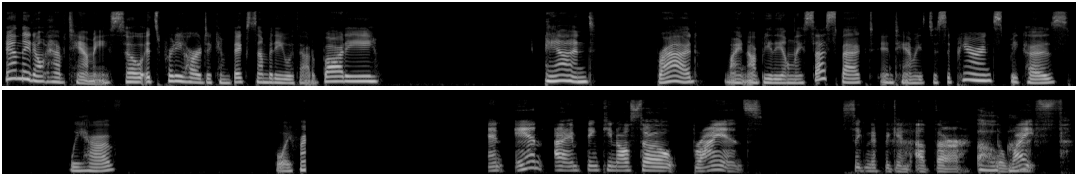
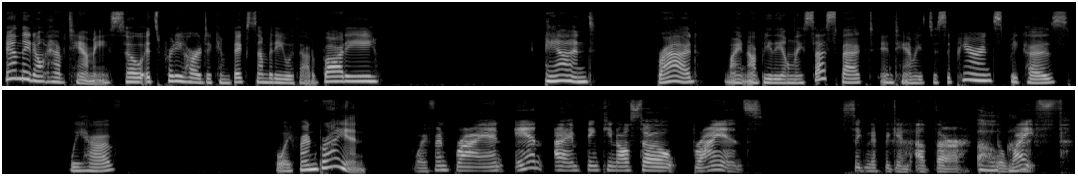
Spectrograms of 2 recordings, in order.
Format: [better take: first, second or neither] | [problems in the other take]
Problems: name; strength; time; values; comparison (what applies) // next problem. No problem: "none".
second | audio cutting out; at 14 s for 2 s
